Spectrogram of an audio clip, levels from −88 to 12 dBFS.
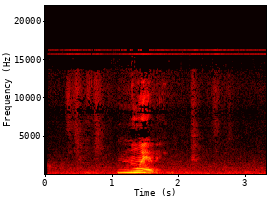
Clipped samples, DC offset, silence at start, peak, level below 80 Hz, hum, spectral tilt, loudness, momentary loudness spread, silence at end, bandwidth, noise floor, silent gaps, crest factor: under 0.1%; under 0.1%; 1.1 s; -10 dBFS; -62 dBFS; none; -5.5 dB/octave; -22 LUFS; 27 LU; 1.65 s; 16.5 kHz; -52 dBFS; none; 18 dB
